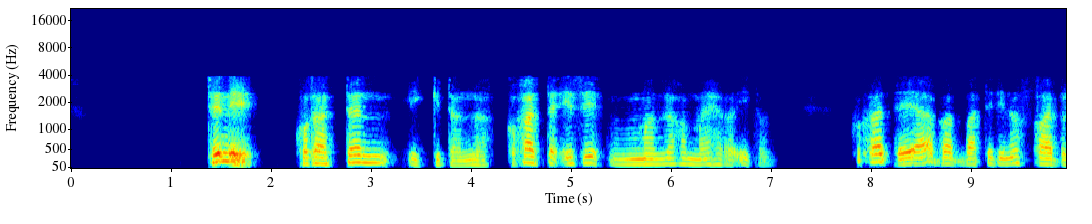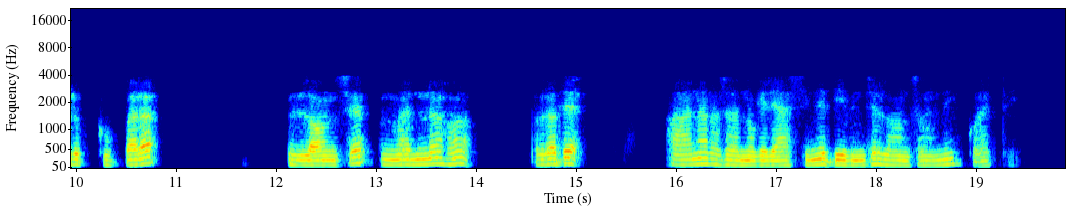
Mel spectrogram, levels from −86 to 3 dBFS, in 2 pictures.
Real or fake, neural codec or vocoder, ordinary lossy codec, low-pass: fake; codec, 16 kHz, 0.4 kbps, LongCat-Audio-Codec; AAC, 16 kbps; 7.2 kHz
